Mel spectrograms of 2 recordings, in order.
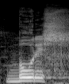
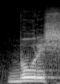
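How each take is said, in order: Both takes have the same delivery.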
